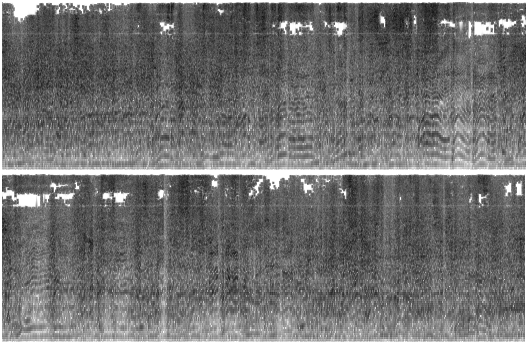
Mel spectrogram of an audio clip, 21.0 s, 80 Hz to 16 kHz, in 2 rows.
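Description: Several 85 cc two-stroke motocross bikes racing, their engines revving up and down, with the pitch rising and falling again and again as more than one bike overlaps.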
